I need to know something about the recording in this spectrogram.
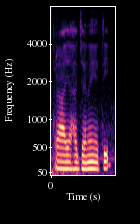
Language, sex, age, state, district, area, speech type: Sanskrit, male, 30-45, Kerala, Kasaragod, rural, spontaneous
